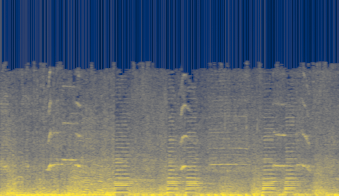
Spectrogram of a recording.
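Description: A horn tooting in short, quick blasts, in two or three bursts, over the dense low noise of a street procession.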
